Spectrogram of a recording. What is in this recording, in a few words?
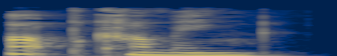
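"upcoming", British English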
